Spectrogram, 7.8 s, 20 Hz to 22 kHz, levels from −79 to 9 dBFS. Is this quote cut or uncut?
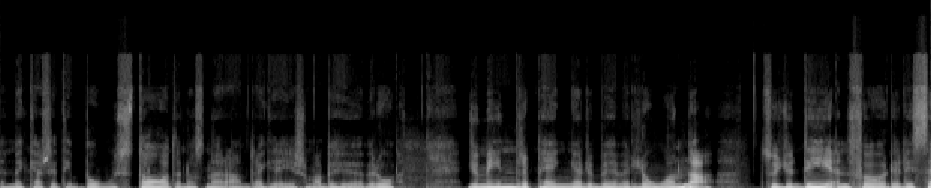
uncut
